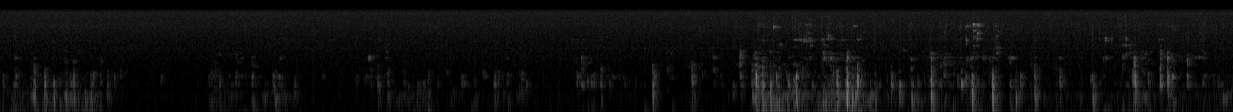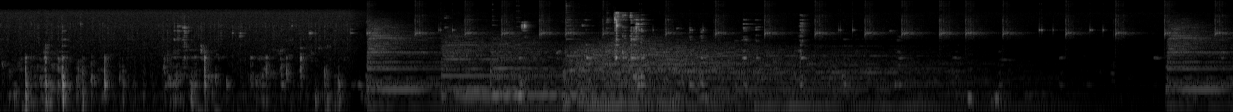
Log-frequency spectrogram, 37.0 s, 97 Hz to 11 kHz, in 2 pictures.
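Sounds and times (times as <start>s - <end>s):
music: 24.0s - 37.0s.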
